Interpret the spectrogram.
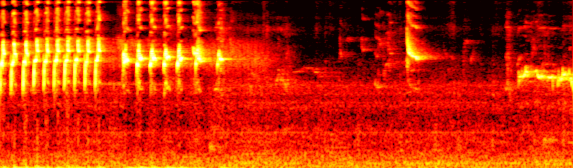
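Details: Two bursts of quick, high chirping from a Javan bush lark, then a long silence broken only by one sharp downslurred note and a faint whistled phrase at the end.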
